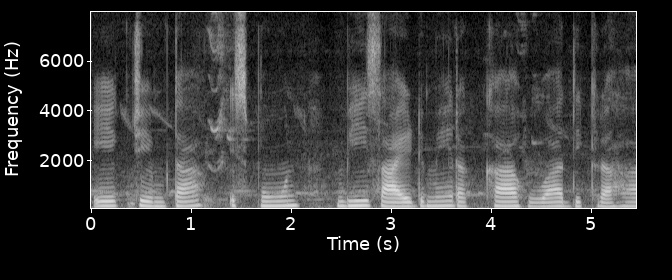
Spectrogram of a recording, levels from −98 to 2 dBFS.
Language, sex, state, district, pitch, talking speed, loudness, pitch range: Hindi, female, Uttar Pradesh, Lucknow, 180 Hz, 110 wpm, -19 LUFS, 170-185 Hz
